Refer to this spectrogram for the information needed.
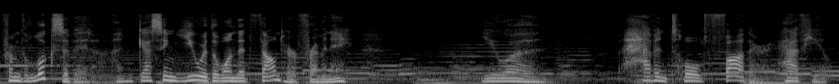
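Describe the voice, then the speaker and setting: A man's voice: on the high side, very animated, unhurried, music in the background. A man playing a suave, protective young elder brother in a video game, with an assured, theatrical, probing manner. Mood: wary, thoughtful.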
